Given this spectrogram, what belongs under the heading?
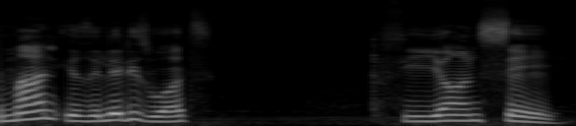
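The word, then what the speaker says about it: fiancée: is the lady's words fiance fiance even though we spell this differently from that of a female f-i-a-n-c-e but that of a female f-i-a-n-c-e e but they have they are pronounced the same way fiance all right the last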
